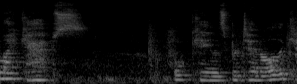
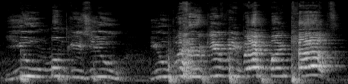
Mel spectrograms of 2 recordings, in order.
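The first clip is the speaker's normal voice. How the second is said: loud, high furious shout; angry shout; 9 semitones higher, 14 dB louder than usual. Acted. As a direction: stamp a foot and shout at them. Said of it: "I'm gonna stamp one foot".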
